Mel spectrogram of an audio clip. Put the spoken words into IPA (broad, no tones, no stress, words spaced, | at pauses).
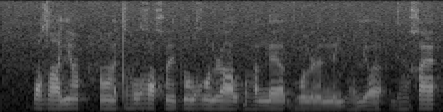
pɒzˤælʲɑ̃ | hɑ̃ɐ̯tɑ̤lˠ ʁɒχɛ̃tɔ̃lˠ ʁɔ̃lˠɭɑlˠɓɑ̤ɐ̯ ŋɛɐ̯ɡʱɔ̃lˠ ɭɛ̃ŋɛ̃ʎɔ̤lʲɔɐ̯ | ɡæ̤χæ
